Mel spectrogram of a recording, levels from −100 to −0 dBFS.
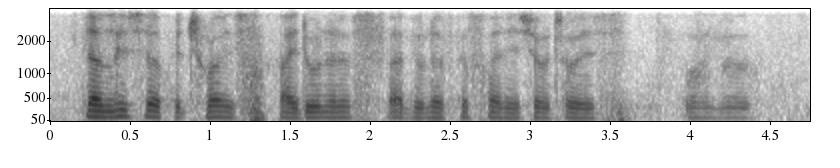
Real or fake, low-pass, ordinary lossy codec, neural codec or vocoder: fake; 3.6 kHz; Opus, 16 kbps; codec, 16 kHz in and 24 kHz out, 0.8 kbps, FocalCodec, streaming, 65536 codes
